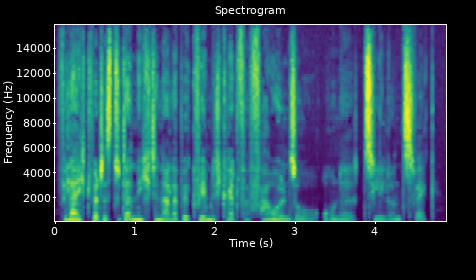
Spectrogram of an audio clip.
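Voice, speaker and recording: An actress playing a hardened communist agent in a German radio play, confiding in a condescending, insistent way. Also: female voice, on the high side, normal speed, creaky, darkish tone, slightly rough, dry recording. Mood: cool, hardened. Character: hardened female communist agent confiding in a naive young lover.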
